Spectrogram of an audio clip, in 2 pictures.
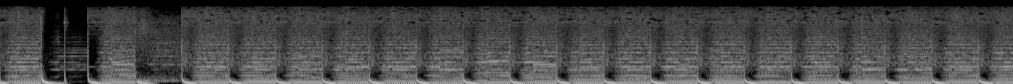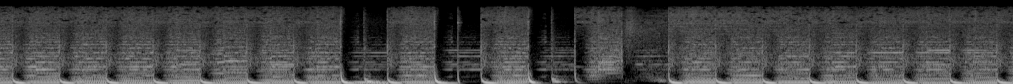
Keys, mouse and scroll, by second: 1.1-3.6 drag, 4.1 a, 4.4-6.4 right drag, 5.2-9.1 drag, 6.6 a, 9.1-13.1 middle drag, 16.0-20.2 middle drag.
